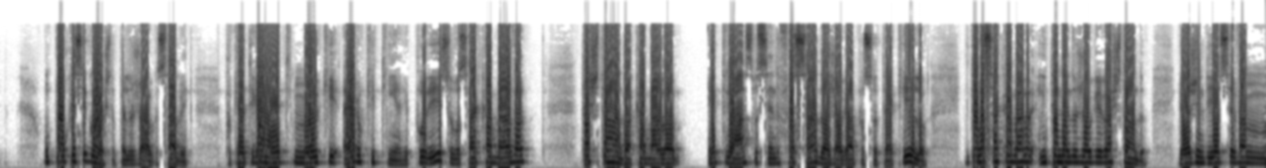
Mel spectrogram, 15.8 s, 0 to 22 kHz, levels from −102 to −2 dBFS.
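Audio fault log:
Throughout, integer overflow. The speech is driven about 9 dB past the top of the integer range, and a small share of samples, around one in fifty, land above that limit. Those samples are not held at the ceiling. They wrap around to the opposite extreme. Each loud peak therefore jumps across the full range in an instant. That produces sudden, violent cracks on the strongest syllables, far harsher than ordinary clipping.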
